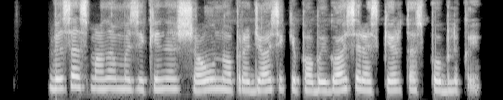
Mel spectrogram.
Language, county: Lithuanian, Kaunas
